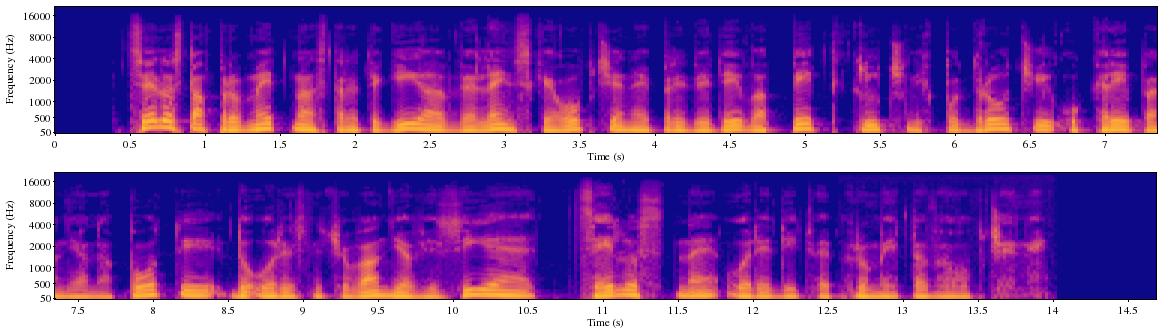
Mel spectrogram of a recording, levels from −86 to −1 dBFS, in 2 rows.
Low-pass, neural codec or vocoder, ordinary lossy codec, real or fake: 19.8 kHz; none; none; real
